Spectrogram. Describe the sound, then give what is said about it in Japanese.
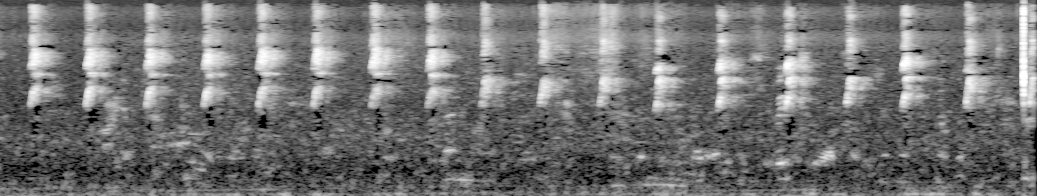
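Birds chirp outdoors on a fine-weather day in quick, regular bursts of high tweets repeating steadily over a low background rumble, clear throughout. “鳥の声聞こえますかね”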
